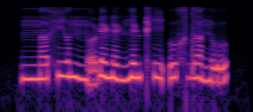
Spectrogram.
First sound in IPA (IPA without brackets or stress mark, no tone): nː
